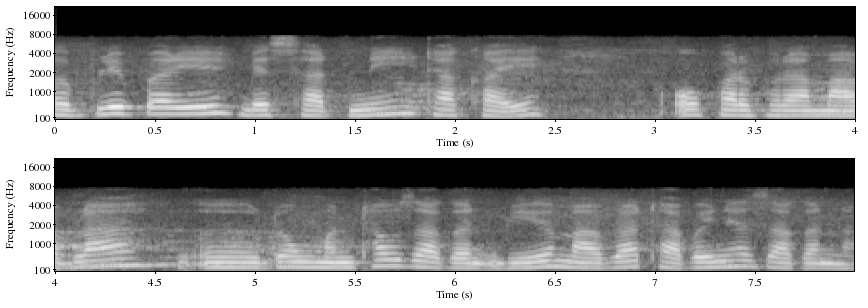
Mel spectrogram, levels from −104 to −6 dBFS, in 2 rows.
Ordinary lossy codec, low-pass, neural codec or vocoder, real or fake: none; 7.2 kHz; none; real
